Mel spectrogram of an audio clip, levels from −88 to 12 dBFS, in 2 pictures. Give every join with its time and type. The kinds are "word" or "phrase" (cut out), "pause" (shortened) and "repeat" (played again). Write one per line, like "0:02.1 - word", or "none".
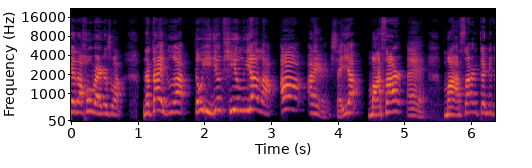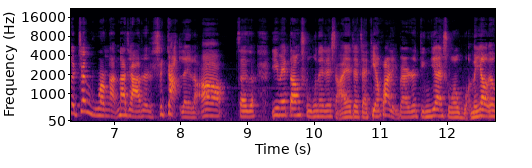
none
